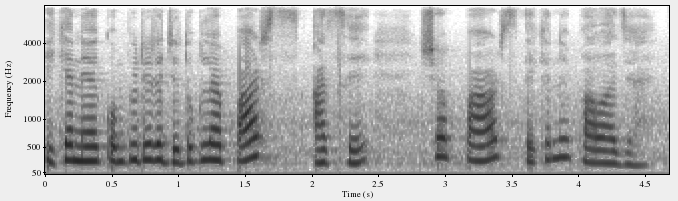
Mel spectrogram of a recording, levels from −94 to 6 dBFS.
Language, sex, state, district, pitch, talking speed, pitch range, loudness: Bengali, female, Assam, Hailakandi, 260 Hz, 130 wpm, 230-280 Hz, -17 LUFS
